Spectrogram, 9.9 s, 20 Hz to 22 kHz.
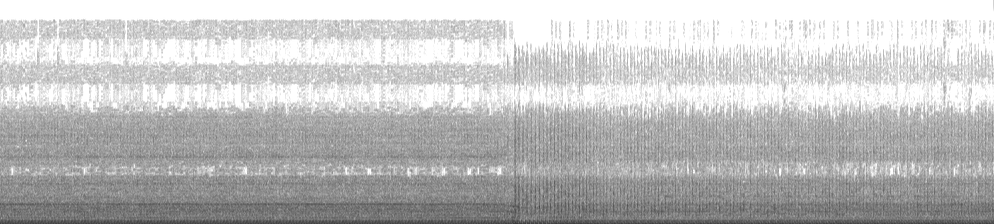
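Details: Honda GX160 on a Splitfire wood splitter, earlier bogging under splitting load, after carb clean, jet check and oil change, warming up: even, steady single-cylinder thump, brief rev change settling cleanly; normal running.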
